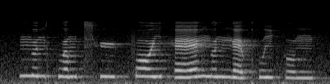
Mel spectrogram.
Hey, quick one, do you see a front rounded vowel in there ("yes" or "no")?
yes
